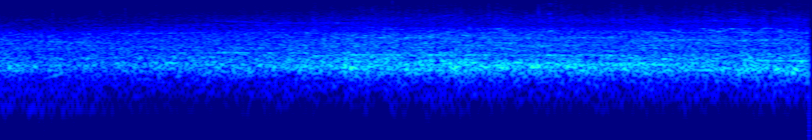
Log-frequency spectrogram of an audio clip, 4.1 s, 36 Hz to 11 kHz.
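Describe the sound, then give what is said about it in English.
A basketball crowd cheers and applauds in a dense, continuous roar after Kessler is fouled with the Jazz leading by five and 16 seconds left. The roar swells a little partway through and holds steady to the end, with no voices rising above it. “And the crowd loves it.”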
